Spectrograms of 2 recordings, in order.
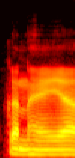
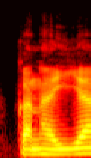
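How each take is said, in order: First: कन्हैया said as kanhai-ya; open ai vowel. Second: कन्हैया said as kanhaiyya, short vowel; doubled y. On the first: Teacher correcting the name, कन्हैया with full ai. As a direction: hold the ai in कन्हैया, single y. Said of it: "कन्हैया होता है". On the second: Teacher showing the mistake, कन्हैया with doubled y. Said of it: "कन्हैया नहीं होता है". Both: Shown as a demonstration.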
